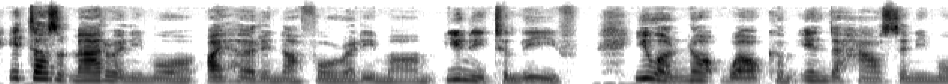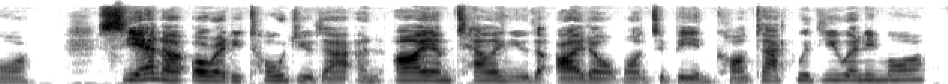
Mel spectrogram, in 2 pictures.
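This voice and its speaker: A woman's voice: lowish voice, moderate pace, a bit bright, close to an everyday voice. A woman voicing a firm, protective grown son who scolds sternly in a read-aloud story. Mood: stern angry.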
